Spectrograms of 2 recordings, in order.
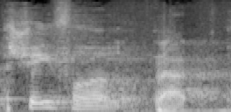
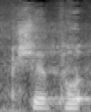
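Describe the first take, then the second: First: The first vowel is a long 'ay' sound. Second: The first vowel is a short 'e' sound. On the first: The speaker calls it right. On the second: The speaker calls it wrong.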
